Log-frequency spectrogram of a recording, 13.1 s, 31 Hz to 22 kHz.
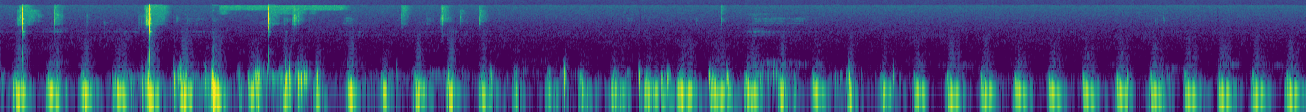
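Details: Very fast, regular low heart thumps at about 185–190 beats a minute, a marked tachycardia, heartbeat visibly pounding.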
